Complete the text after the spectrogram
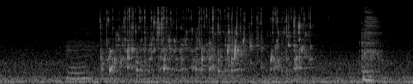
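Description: Water pours into a bowl.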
